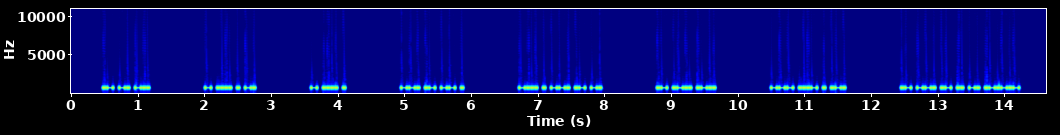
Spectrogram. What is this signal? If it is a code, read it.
Morse code, heard as a keyed tone, about 40 wpm, 700 Hz. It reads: AND THEN THE GAME BEGAN ALL OVER AGAIN.
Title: 4x Word-Spacing - Sentences from Top 500 Words - 40wpm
